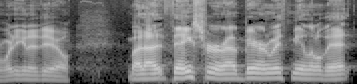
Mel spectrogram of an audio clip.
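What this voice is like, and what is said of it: Raspy, nasal voice. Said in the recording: “apologize for my voice today. It's a little raspy, got a little cold ... sorry for my voice in general. It's a little nasally”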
